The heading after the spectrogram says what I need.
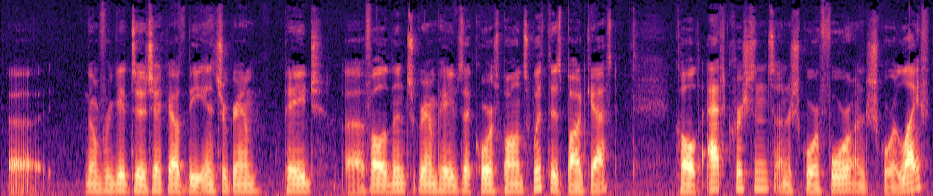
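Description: A medium-pitched male voice delivers a loose, rambling devotional podcast talk in a flat monotone, often hesitating to correct himself.

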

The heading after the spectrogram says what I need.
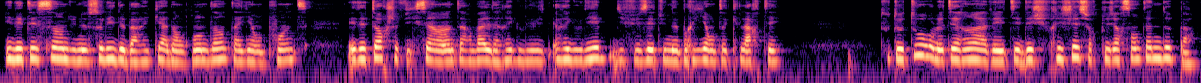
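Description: A woman narrating a fantasy novel aloud in a steady reading voice, with small slips and restarts. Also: mid-range voice, moderate pace. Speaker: audiobook narrator.

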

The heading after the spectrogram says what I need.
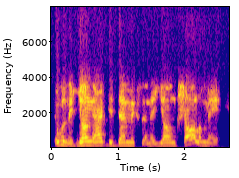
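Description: A man's voice: fairly high pitch, fast, husky, no echo. A man co-hosting a casual podcast, talking emphatically as he reads out from documents. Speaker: podcast co-host. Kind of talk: casual chat. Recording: dry, phone-like thin sound.

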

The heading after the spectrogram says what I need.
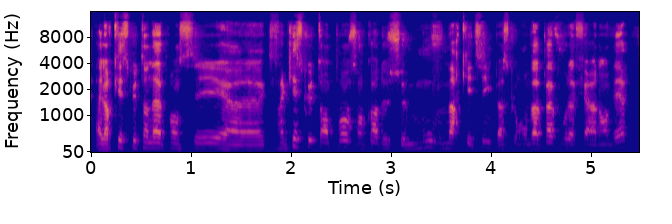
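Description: A man's voice: mid-range voice, fairly quick, fairly bright tone. A man co-hosting a podcast, leading the conversation in a casual, filler-heavy way. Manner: conversational, leads topics with fillers. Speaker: podcast co-host. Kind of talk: casual chat about boxing.

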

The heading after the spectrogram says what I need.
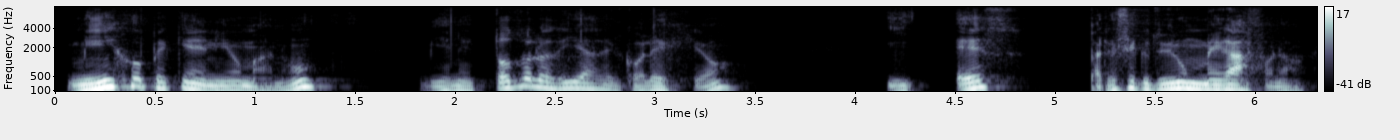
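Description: A man preaching a sermon, moving between loud, emphatic lines and soft, hushed ones. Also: medium pitch, animated, normal speed. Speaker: pastor.

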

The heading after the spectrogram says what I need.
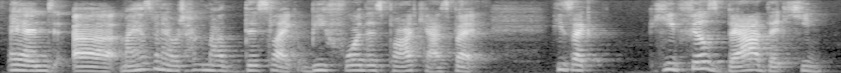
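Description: A woman's voice: mid-range voice, normal speed. A woman hosting a parenting podcast, talking candidly in a rambling, conversational way, with lots of fillers and quoted self-talk. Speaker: podcast host. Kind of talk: casual conversational interview.

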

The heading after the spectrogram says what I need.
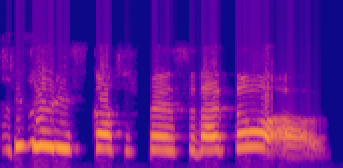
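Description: A woman's voice: very high voice, animated, fairly quick, no room sound, dull audio. A woman guest on a casual podcast, self-deprecating and giggly. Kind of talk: casual chat.

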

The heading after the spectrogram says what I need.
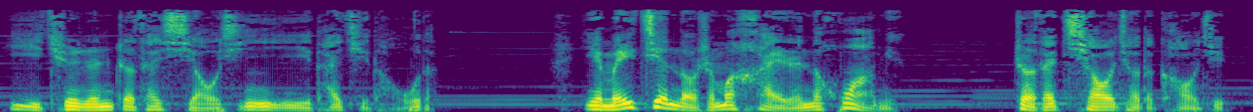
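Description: A man narrating a spooky folk tale as an audiobook, lively in manner and slipping into the voices of the characters for their lines. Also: deep voice, brisk, slightly rough, soft background music. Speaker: storyteller. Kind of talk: audiobook narration with acted dialogue.

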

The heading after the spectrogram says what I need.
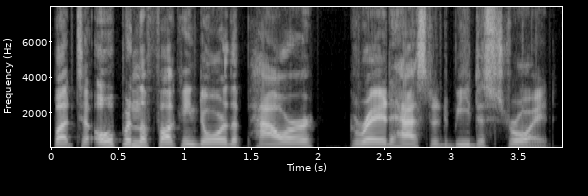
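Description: A man's voice: expressive, normal speed, no echo, studio quality. Profane ranting man podcast host. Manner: profane, ranting, gets loud and high when exasperated. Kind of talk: casual podcast chat.

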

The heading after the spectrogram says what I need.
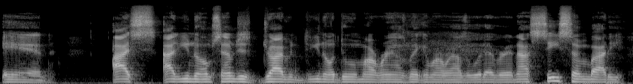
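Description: A man's voice: medium pitch, flat delivery, brisk, pushed and bright. A man, a rapper guest on a podcast, telling a story in a loose, laid-back way with lots of fillers. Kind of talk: casual storytelling chat.

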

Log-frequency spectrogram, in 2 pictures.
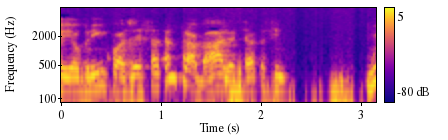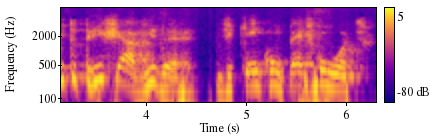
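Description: A Brazilian man with a broken nose speaking as a guest in a casual, reflective conversation, in a halting way that often repeats words and phrases. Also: a little high. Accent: Brazilian Portuguese. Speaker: interview guest. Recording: dull audio with background noise.

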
